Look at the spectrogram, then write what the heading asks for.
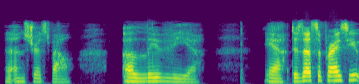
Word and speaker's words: Olivia: Olivia. Yeah, does that surprise you? It looks like it should be O, doesn't it? But it sounds like a schwa.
